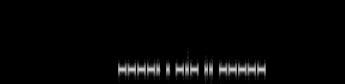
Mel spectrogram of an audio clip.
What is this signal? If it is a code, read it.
Morse code, heard as a keyed tone, about 47 wpm, 700 Hz. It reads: 9EKI0
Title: Code Groups - 5 Letter:Numbers - 50wpm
